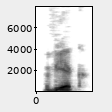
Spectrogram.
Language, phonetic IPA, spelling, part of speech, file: Polish, [vʲjɛk], wiek, noun, Pl-wiek.ogg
